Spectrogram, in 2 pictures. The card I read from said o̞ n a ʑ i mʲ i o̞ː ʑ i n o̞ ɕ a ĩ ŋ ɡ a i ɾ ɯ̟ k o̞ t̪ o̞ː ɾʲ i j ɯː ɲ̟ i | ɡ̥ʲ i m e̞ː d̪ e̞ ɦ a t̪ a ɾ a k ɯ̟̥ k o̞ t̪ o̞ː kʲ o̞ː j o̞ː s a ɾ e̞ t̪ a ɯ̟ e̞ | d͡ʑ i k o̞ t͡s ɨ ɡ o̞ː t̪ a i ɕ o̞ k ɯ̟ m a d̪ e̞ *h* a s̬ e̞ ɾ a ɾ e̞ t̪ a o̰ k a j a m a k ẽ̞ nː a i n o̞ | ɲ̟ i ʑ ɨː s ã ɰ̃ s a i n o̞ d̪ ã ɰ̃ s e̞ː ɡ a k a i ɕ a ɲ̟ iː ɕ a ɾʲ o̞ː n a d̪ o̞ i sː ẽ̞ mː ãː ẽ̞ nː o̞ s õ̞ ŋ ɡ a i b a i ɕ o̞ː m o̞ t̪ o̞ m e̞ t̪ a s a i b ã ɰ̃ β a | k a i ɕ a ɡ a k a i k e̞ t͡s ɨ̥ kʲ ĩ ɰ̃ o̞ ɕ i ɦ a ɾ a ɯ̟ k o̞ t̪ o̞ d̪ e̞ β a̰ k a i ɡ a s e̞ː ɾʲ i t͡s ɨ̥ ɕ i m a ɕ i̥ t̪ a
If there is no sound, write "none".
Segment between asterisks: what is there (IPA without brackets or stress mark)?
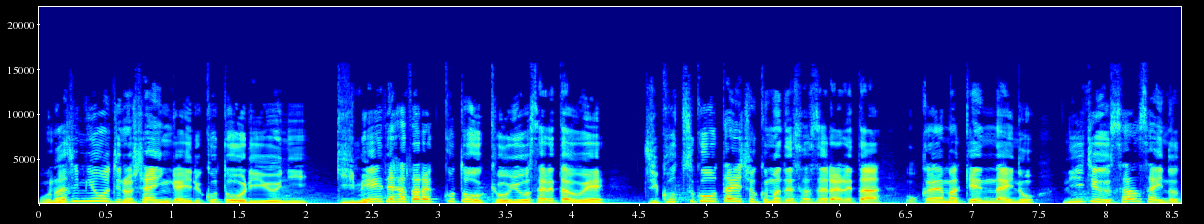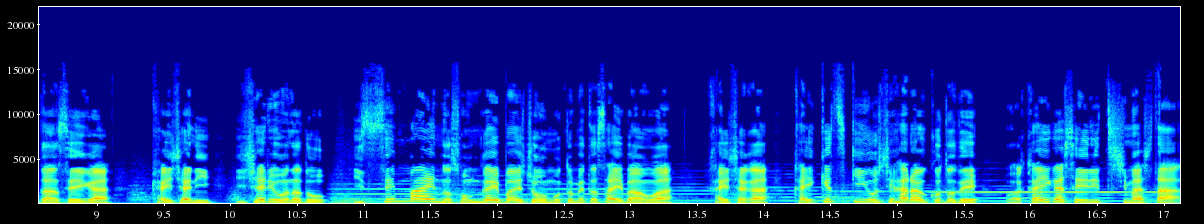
s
